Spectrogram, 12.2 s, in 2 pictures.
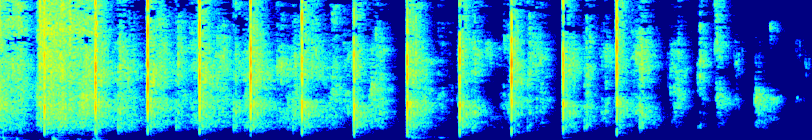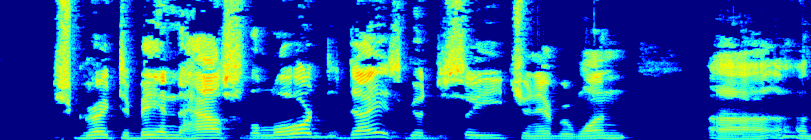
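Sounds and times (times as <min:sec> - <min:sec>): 
audience clapping hands: 0:00.0 - 0:06.0
speech: 0:06.7 - 0:12.1.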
